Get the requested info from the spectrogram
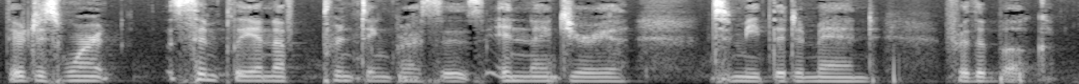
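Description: A woman's voice: deep voice, little pitch movement, normal speed, darkish tone, slight background noise. A woman novelist talking casually about her writing and answering audience questions, laughing often. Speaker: novelist at a book talk. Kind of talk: conversational talk and audience Q&A.

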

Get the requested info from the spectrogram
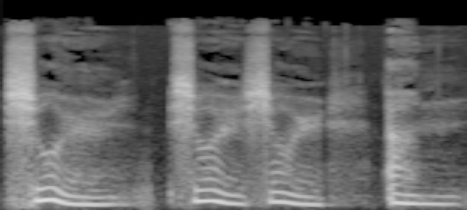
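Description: A woman's voice: deep voice, drawn-out words, breathy edge. A woman novelist talking casually about her writing and answering audience questions, laughing often. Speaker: novelist at a book talk. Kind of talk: conversational talk and audience Q&A.

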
